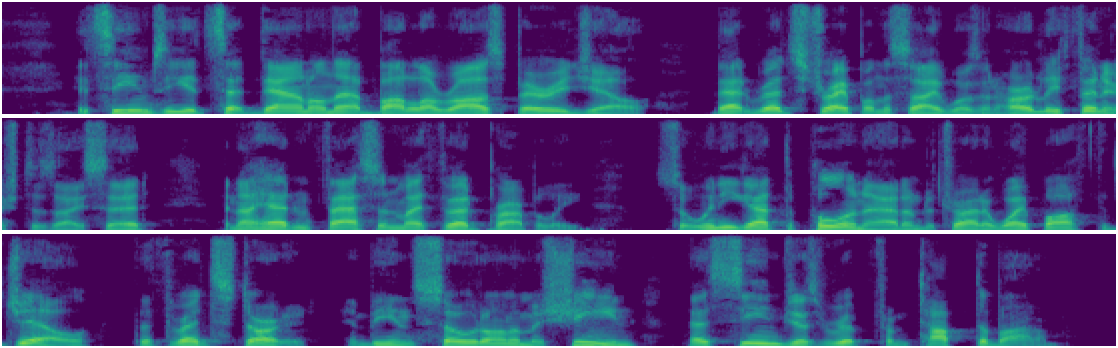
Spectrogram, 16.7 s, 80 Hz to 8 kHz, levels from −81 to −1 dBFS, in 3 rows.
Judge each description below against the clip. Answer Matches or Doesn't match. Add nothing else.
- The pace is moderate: Doesn't match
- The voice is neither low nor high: Doesn't match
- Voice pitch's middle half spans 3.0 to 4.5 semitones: Doesn't match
